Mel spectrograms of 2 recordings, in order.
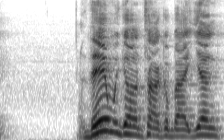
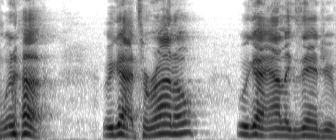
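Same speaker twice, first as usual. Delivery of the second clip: ordinary talk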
